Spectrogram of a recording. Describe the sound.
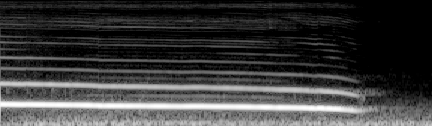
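A voice imitates a wolf howl: one long, steady, loud howl that slowly sinks in pitch before breaking off abruptly, with no talking around it.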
